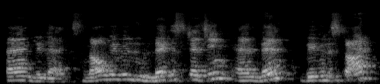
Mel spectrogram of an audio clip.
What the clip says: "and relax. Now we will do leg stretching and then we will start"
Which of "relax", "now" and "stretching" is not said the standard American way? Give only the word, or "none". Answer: stretching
